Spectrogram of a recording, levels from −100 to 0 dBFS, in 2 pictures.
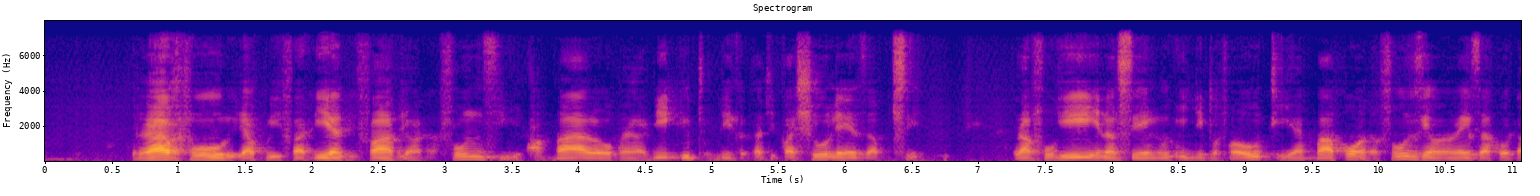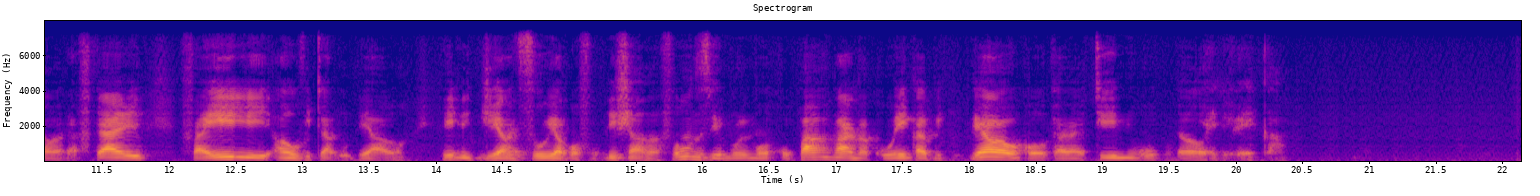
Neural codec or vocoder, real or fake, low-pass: codec, 16 kHz, 1 kbps, FunCodec, trained on Chinese and English, 50 frames a second; fake; 7.2 kHz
